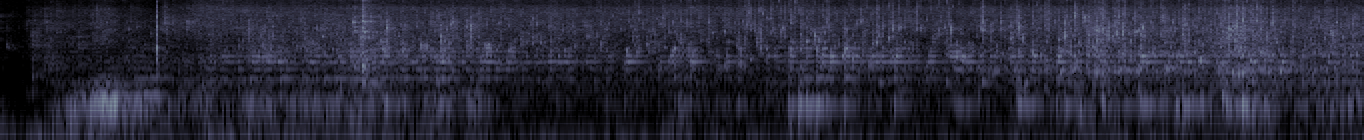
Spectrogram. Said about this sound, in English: I just had to flush it on her again because she was trying to climb in there.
